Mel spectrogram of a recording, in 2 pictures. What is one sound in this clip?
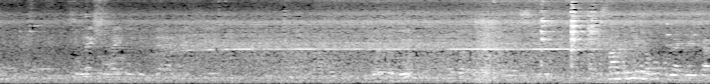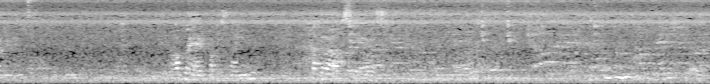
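Cutlery clinks and scrapes on plates.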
